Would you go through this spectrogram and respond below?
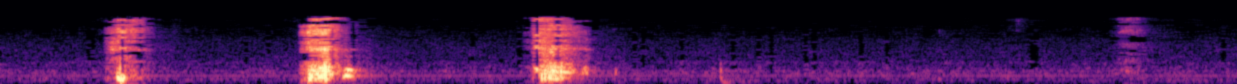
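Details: Cat with three short, harsh expiratory bursts about a second apart, then a faint fourth; the owner is unsure whether this is coughing or reverse sneezing.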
